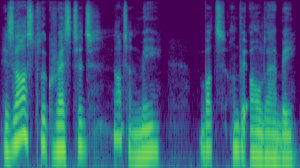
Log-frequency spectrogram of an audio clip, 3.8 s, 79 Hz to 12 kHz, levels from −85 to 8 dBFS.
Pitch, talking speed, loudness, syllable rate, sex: 135 Hz, 160 wpm, -19 LUFS, 4.7 syllables/s, male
